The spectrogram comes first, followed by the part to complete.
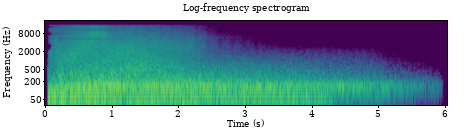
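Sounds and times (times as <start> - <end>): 
large wind magic sound effect: 0.0 - 4.0.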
